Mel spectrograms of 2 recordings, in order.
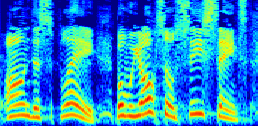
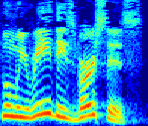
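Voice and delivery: normal talking voice

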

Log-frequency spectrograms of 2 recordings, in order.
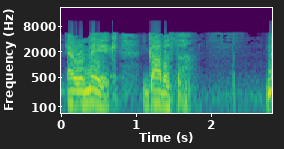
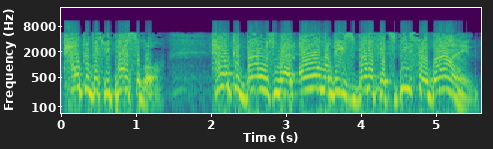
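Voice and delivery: higher, pleading preacher questions; preaching at full force; 8 semitones higher than usual. Acted. Preacher asks the congregation, higher fervent pleading. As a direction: press the question on the hearers.

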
